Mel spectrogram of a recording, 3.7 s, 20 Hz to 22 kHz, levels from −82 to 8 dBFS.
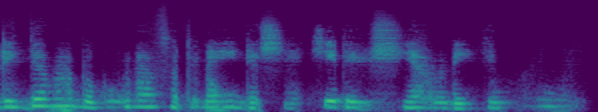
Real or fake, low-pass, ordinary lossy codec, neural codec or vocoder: fake; 19.8 kHz; none; codec, 44.1 kHz, 0.9 kbps, DAC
